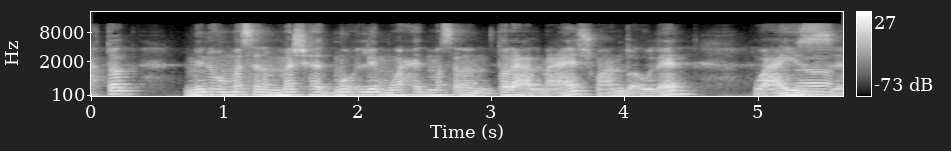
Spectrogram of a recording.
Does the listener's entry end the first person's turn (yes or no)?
no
